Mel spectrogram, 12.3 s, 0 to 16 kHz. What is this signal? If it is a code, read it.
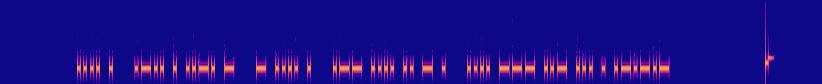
Morse code, heard as a keyed tone, about 25 wpm, 700 Hz. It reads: HE LEFT THE WHITE HOUSE.
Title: Sentences from Top 1000 Words - Review Part 1 - 25wpm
